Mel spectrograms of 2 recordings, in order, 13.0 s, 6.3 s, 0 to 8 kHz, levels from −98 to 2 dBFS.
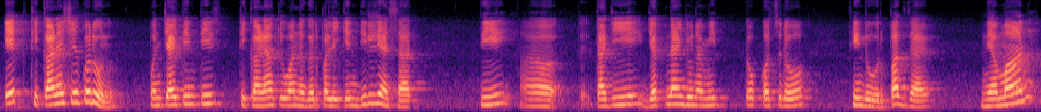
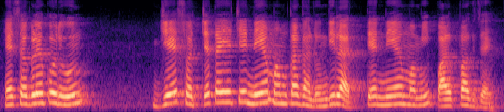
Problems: background conversations at intervals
